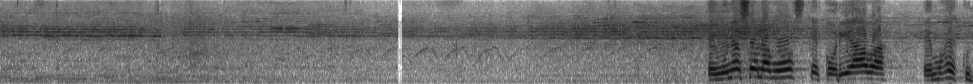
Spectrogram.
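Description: A large crowd outdoors cheers and chants loudly.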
